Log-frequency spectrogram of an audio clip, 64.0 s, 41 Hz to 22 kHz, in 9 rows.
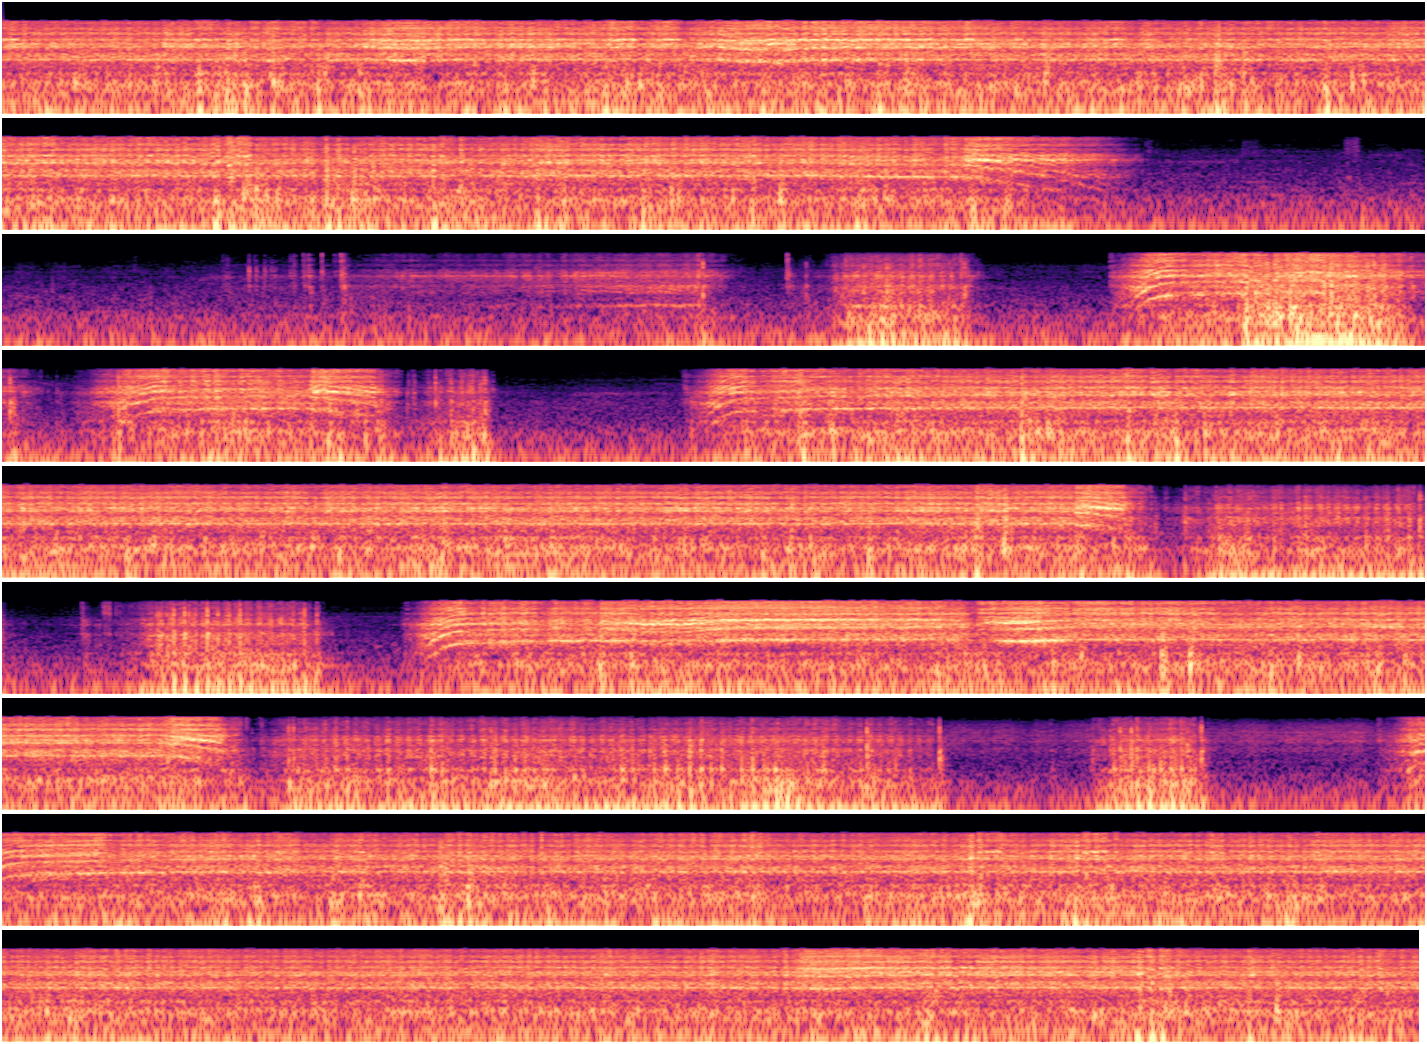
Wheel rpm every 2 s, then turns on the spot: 230, 230, 230, 230, 230, 230, 40, 0, 30, 20, 90, 90, 80, 230, 230, 230, 230, 60, 30, 200, 230, 210, 40, 40, 20, 210, 230, 230, 230, 230, 230, 230.
18-20 34-36 44-48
